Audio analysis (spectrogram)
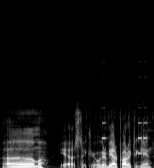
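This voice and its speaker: A man's voice: on the low side, fairly quick, vocal fry, muffled recording, slight background noise. A man giving live gameplay commentary as a streamer, thinking aloud and muttering to himself as he plays. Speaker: game streamer.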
